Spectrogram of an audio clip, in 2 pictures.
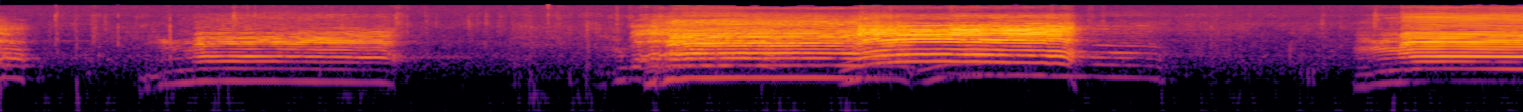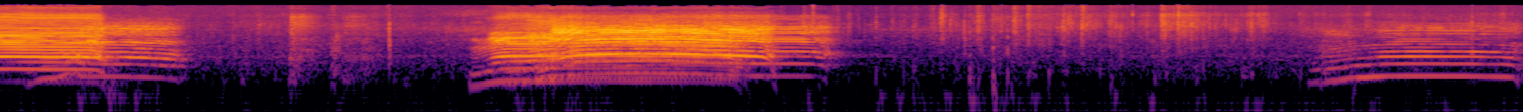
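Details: Lambs or sheep bleating repeatedly, five drawn-out quavering cries, each one to two seconds long with short gaps between, some overlapping as more than one animal calls, in an otherwise quiet setting.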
